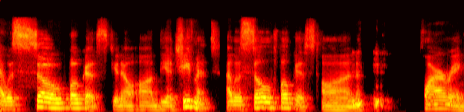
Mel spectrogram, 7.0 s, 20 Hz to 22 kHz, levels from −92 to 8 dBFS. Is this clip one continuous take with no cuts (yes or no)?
no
